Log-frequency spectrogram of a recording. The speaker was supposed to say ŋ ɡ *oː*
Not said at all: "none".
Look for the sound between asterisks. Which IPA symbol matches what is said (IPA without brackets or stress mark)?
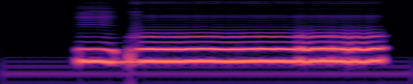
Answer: oː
